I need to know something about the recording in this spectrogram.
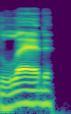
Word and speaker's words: lead: And pronounced led rhyming with bed. That's the heavy metal.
